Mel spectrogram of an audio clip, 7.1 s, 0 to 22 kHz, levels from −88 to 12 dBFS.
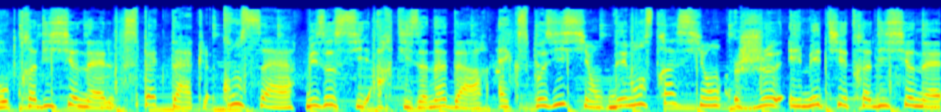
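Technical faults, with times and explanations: Throughout, gain pumping. The swing is roughly 5 dB. Loud and soft parts sit close in level, so the sound is squashed. Likely cause: gain set far too high, with a fast limiter clamping peaks.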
